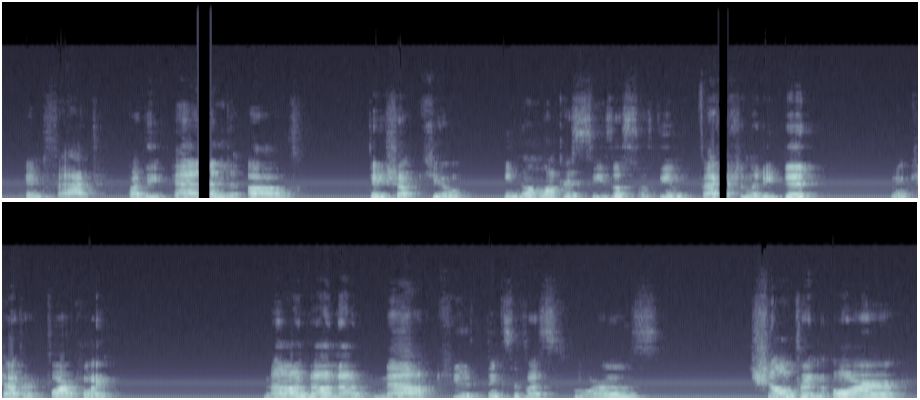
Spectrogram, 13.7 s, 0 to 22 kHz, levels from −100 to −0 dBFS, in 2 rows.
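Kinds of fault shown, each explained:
Mains buzz: A steady, raspy buzz runs under the whole clip at about 20 dB below the signal. It is locked to the 60 Hz mains. Sharp switching spikes from the supply side enter the audio path twice per cycle, 120 times a second. That produces a dense series of 60 Hz harmonics instead of a pure hum, which gives the buzz its rough, edgy texture instead of a smooth low tone.
Bluetooth stall: The audio cuts abruptly to silence twice, for 97 ms from 1.47 to 1.56 s and for 71 ms from 5.37 to 5.44 s, then resumes. The likely cause is a wireless link stall. Interference delays packets, the receiving buffer empties, and playback halts until retransmitted data arrives. Each gap has hard edges with no fade, consistent with an empty buffer instead of a level change.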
